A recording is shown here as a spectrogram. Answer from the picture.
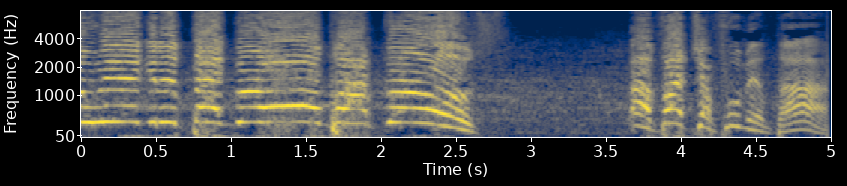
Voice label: narra gol perdido

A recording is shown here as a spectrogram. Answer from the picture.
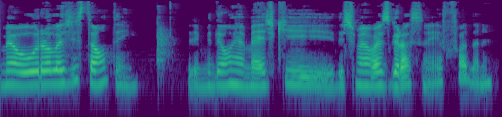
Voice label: voz grossa

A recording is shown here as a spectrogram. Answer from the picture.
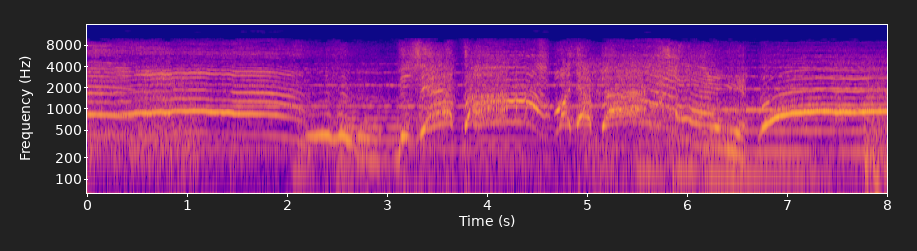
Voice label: dublagem de portugal; dragon ball z

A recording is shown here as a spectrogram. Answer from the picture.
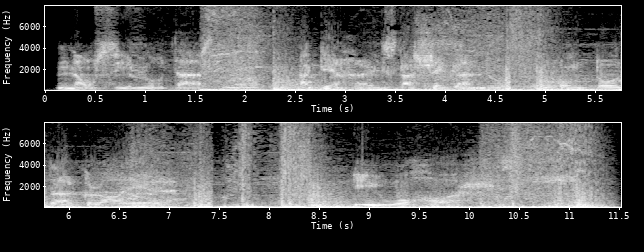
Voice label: introducao em portugues; starcraft 2

